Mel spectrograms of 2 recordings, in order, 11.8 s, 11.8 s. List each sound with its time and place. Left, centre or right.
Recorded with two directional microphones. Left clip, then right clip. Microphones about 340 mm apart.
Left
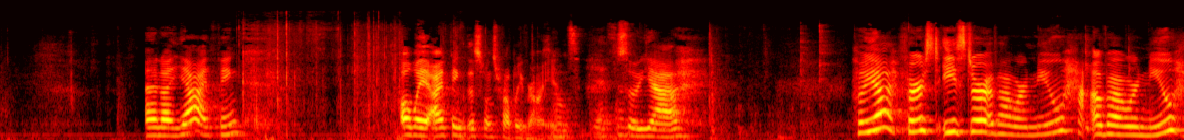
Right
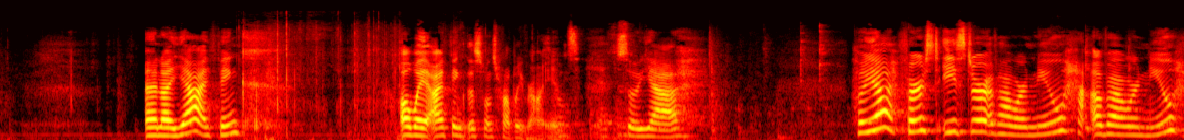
1.4 s speech: centre
4.0 s a woman's voice: centre
8.5 s a woman's voice: centre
